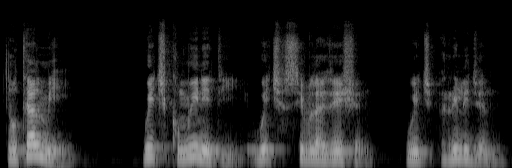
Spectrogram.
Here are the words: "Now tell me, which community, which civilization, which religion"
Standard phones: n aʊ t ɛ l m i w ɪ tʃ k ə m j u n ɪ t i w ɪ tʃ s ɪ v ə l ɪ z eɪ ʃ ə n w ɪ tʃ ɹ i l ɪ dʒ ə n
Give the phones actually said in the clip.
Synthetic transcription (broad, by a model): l t ɛ l m i w ɪ tʃ k ə m j u n ɪ t i w ɪ tʃ s ɪ v ə l ɪ z eɪ ʃ ə n w ɪ tʃ ɹ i l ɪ dʒ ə n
